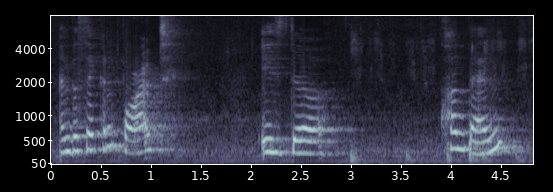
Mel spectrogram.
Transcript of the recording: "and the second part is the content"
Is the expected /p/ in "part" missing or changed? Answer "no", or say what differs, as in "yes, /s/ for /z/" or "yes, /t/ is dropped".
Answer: no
